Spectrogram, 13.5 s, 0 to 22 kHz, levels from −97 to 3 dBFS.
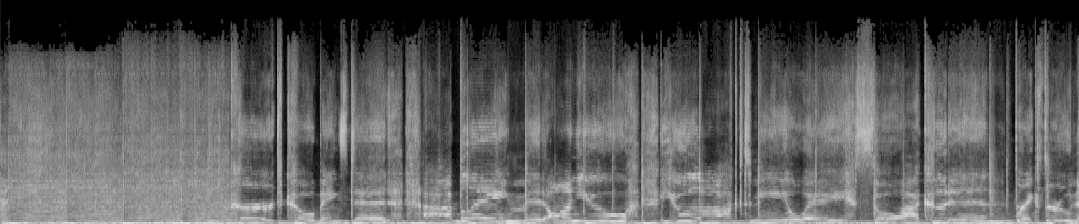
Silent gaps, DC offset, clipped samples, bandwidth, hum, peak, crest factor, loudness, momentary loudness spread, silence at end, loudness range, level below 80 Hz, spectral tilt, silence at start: none; under 0.1%; under 0.1%; 17.5 kHz; none; -2 dBFS; 12 dB; -18 LUFS; 3 LU; 0 s; 1 LU; -18 dBFS; -4 dB/octave; 0 s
